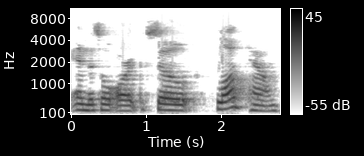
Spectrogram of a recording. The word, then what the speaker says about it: Loguetown: this whole Arc so log town is that how you say it l town I say lock toown I think it's lock toown this town you guys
